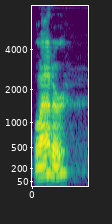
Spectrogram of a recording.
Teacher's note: a sound that's in between and that's called the flap and the flap is not a t and it's not a d it's a in between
